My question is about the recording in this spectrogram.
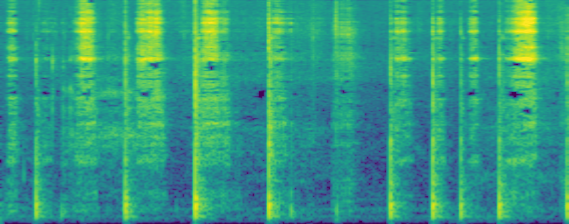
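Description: A scratch-off lottery ticket being scratched with a handheld scratcher tool: a run of short, irregular scrapes across the card's latex coating.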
